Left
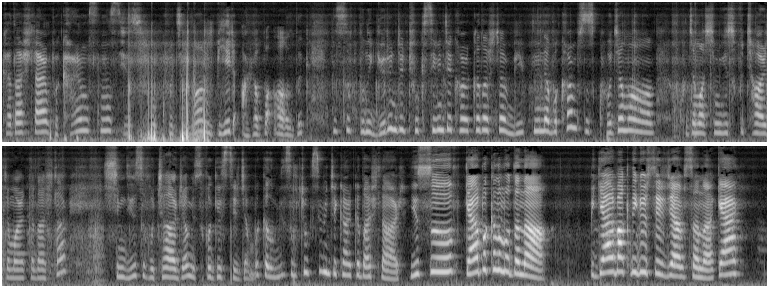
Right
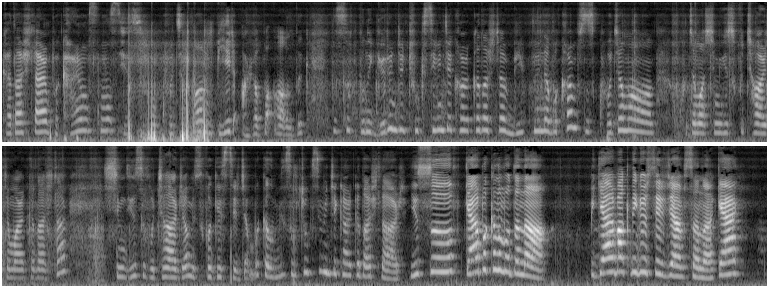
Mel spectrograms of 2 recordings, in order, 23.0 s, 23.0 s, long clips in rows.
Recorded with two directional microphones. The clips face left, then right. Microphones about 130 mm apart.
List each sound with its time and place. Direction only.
0.7 s speech: 5° left (ahead or behind)
3.3 s speech: 5° left (ahead or behind)
3.7 s speech: 15° left (ahead or behind)
16.0 s speech: 35° left (ahead or behind)
20.2 s speech: 10° left (ahead or behind)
